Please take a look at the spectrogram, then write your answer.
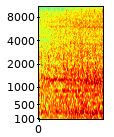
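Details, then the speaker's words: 1996 Buick Ciera, running after replacing a leaking oil pressure switch: steady idle with a thin constant high whir like a dry bearing near the front pulleys; harmonic balancer pulley wobbles less than before, cause not confirmed. "noise it sounds a little bit like it's that the harmonic balance pulley is not jumping around near as much as it was earlier but I'm getting a a bearing sound"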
